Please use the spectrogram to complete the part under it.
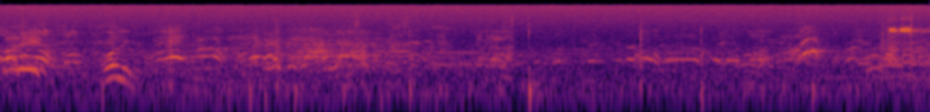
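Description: Young men shout across an open field.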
